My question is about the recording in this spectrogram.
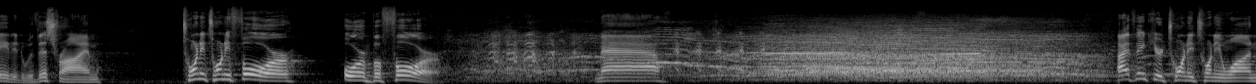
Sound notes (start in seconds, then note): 4.8 booing; 12.3 cheers and applause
